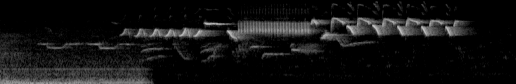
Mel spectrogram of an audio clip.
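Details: Eurasian Wren (Troglodytes troglodytes) song: a loud, high-pitched, tumbling run of sharp notes and rapid trills lasting about three seconds, after a stretch of low background hum.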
